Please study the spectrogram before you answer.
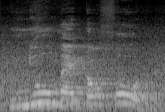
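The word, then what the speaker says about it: pneumatophore: इसे कहते हैं न्यूमैटोफोर, टी साइलेंट होगा, न्यूमैटोफोर, टी साइलेंट रहेगा इसमें।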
